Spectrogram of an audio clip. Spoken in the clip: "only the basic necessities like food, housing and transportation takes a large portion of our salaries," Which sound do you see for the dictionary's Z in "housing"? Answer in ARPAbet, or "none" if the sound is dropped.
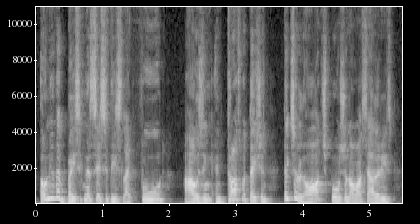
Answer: Z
